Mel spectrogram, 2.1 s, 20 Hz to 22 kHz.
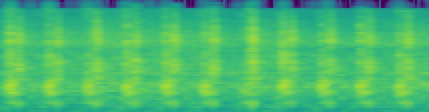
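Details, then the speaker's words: Antique Witte 12 hp single-cylinder diesel genset, 8 kW generator, just cold-started with torch: even strong thumping about five beats a second, running fast before slowing; normal fast idle after cold start, little smoke. "But there you go. You see, it's actually running pretty fast. It's going to slow down."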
